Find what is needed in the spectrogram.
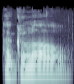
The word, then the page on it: aglow: American English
